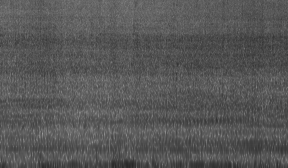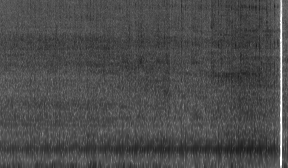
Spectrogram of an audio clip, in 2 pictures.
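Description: Small motorcycle engines, a child's pocket bike with a second motorcycle behind it, running at a steady pace as they ride closer. The engine hum grows gradually louder and strongest near the end.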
